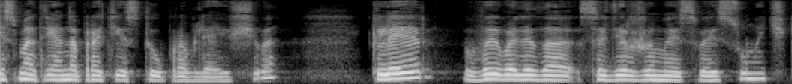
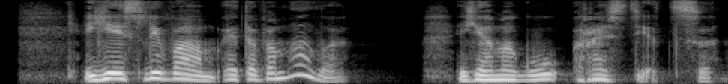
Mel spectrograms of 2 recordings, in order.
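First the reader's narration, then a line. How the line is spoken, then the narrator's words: Calm. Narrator (Russian): спокойно предложила Клэр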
